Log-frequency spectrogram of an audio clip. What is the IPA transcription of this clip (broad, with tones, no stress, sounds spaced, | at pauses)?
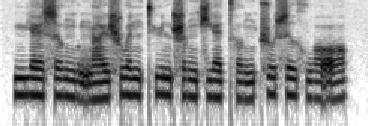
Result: m j ɛ˥˧ s ɤ˥˩ ŋ ʊ̰˨˩ ŋ a˧˥ ɪ̯ ʂ w ə˥˧ n t̪ʰ y˥˧ n ʂ ɤ˥˧ ŋ ɕ j ɛ˥˩ t̪ʰ ɤ˧˥ ŋ ʈ͡ʂ u˥˧ s ɹ̩˥˩ x w ɔ̰˨˩˦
